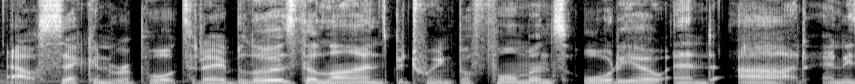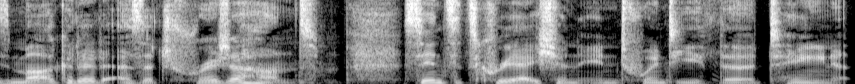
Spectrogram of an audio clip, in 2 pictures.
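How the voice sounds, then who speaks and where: A man's voice: on the low side, dry recording. A man presenting a radio news magazine, introducing a report with polished scripted delivery. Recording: dry studio sound.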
